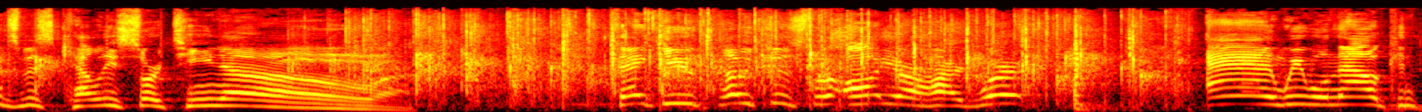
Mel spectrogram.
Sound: applause

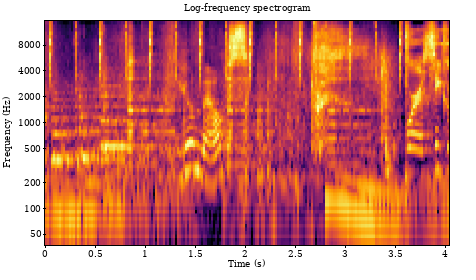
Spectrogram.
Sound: giggling

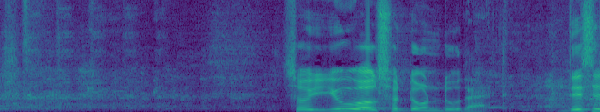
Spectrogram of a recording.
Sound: laughs; laughter

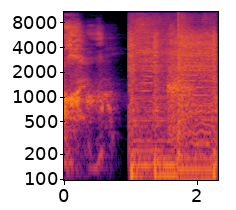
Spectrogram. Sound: gasps; intense music

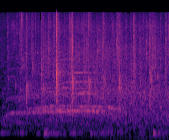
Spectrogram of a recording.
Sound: applause

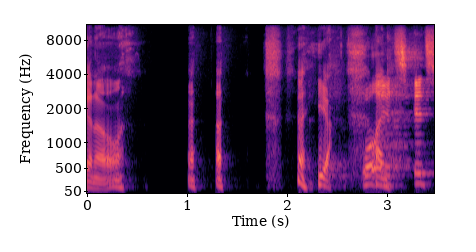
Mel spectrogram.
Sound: laughs

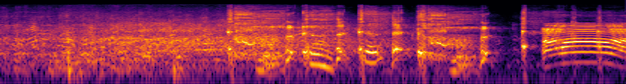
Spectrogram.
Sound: coughing

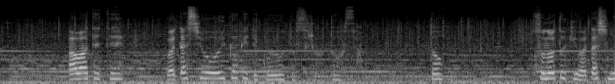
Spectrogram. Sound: none

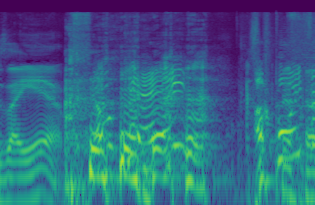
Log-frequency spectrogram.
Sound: laughing

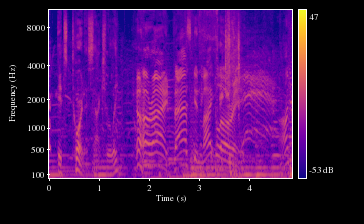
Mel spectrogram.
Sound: laughing

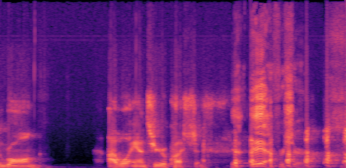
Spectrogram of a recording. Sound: laughing

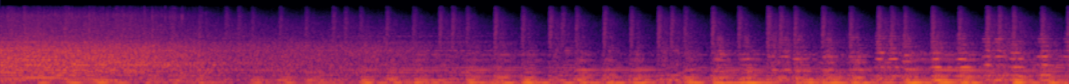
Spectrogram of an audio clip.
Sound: applause

